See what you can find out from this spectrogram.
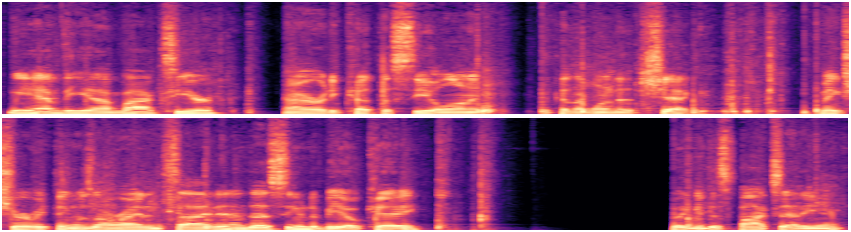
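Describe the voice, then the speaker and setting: A man with a middling voice, a little hoarse, who talks viewers through a hobby build. He rambles easily and drops in plenty of "uh"s. The delivery is relaxed and unscripted. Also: medium pitch, moderate pace, long pauses, noisy background. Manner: easygoing, rambling, frequent "uh" fillers. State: slightly hoarse, recovering from a chest illness. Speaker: hobby model-building channel host. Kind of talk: casual build vlog narration.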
